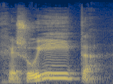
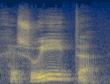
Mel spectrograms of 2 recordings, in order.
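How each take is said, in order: No difference in how they are said.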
